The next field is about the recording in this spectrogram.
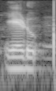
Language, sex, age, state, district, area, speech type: Telugu, male, 18-30, Andhra Pradesh, Sri Balaji, rural, read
